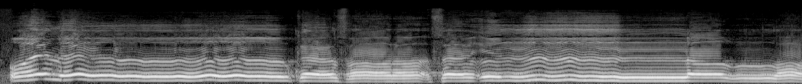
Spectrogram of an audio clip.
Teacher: samar ya, ikhfa, nun matinya itu nggak jelas nunnya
